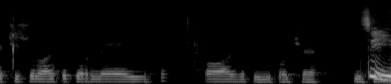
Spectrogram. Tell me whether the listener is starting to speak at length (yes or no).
yes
